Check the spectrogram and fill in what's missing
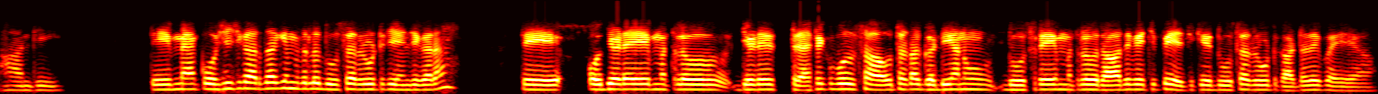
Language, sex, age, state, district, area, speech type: Punjabi, male, 18-30, Punjab, Kapurthala, urban, conversation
